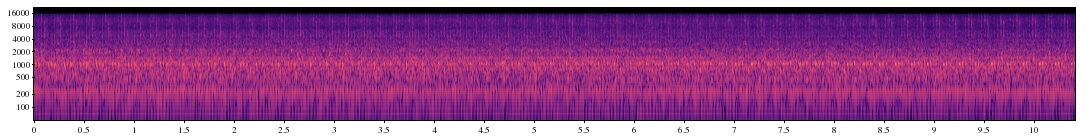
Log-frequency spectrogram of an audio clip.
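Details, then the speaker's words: Diesel engine at idle after the fuel injector was replaced: an even, steady clatter of about three beats a second with no misfire. The car still would not start when hot, and the fuel pressure regulator sensor is next to be replaced. "После замены форсунки двигатель начал работать без перебоя."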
